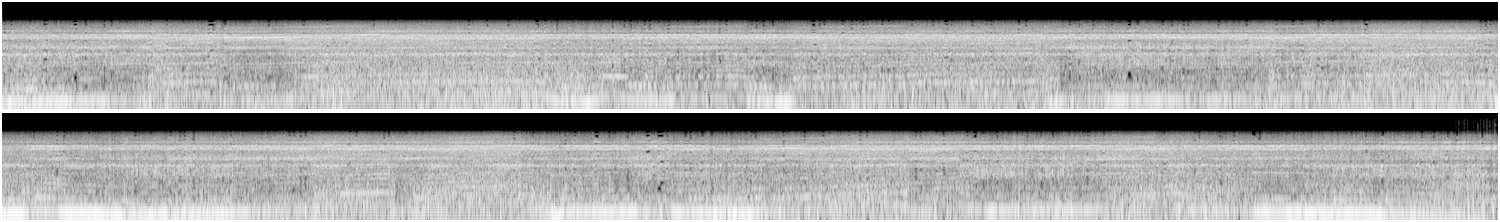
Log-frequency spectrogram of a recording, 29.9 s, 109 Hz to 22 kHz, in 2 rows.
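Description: Rotax Max DD2 kart's 125 cc single-cylinder two-stroke engine at racing speed, heard close from onboard. Its pitch climbs on each straight and drops sharply into each corner, over and over.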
